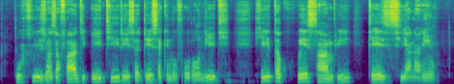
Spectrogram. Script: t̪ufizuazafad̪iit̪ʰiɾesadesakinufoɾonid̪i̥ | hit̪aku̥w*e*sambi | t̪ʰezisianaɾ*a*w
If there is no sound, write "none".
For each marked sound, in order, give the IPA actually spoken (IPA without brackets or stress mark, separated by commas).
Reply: e, e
